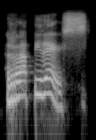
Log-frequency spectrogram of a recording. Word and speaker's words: rapidez: So we punch the last syllable, abril, and we do. I don't need an accent mark, abril. Rapidez, rapidez, fastness, velocity, yeah, rapidez.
